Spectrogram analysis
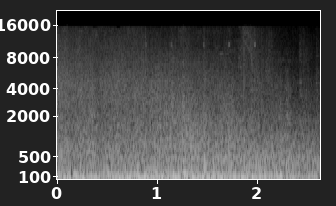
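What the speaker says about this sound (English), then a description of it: "Ammo explosion." Ammunition cooks off in the mech combat video game BattleTech, a dense, roaring blast with heavy low rumble that sustains loudly for a couple of seconds without speech.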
